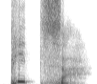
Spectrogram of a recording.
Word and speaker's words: pizza: In Italian, the S's sound like Z's and the Z's sound like TS in Italian.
